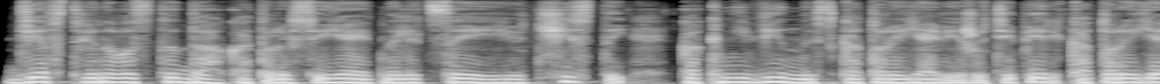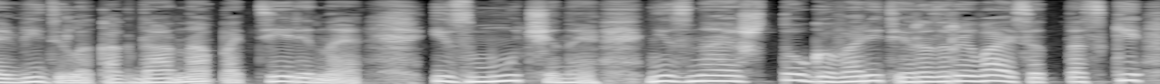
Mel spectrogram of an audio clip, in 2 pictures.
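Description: Audiobook: woman playing desperate noblewoman, breathless indignation, warm dark timbre. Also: on the low side, gravelly, no echo, studio quality. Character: distraught noblewoman defending her ward, impassioned. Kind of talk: audiobook character reading.

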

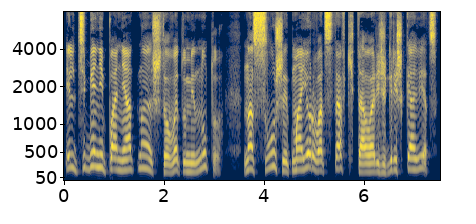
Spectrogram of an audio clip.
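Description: A man's voice: sits high, a little slow, no room sound, studio quality, voice pushed up. A man voicing a lazy, mocking young man in an audiobook, drawling and sneering without hurry. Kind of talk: audiobook character voice.

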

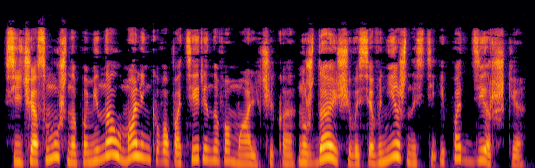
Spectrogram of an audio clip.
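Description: Warm-voiced woman narrating a novel. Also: medium pitch, dry recording, clean studio sound. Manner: emotional, heartfelt reading. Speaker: audiobook narrator. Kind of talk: first-person novel narration.

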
